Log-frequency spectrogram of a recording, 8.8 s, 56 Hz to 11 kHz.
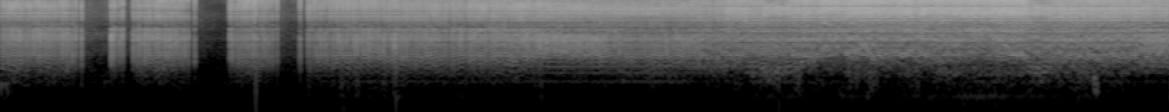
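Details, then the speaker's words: Homemade single-2N3055 flyback driver fed about 6.3 V from a 12 V transformer, with UF4007 protection diodes. A steady, sizzling high-pitched arc buzz with brief early dropouts, then even; the transistor stays barely warm. Normal arc. "let's flip this thing on and I'll show you some of the Sparks that this thing can make they're uh pretty impressive spark"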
